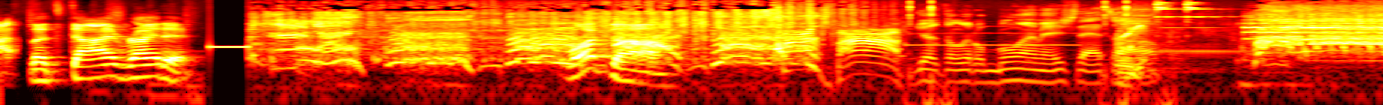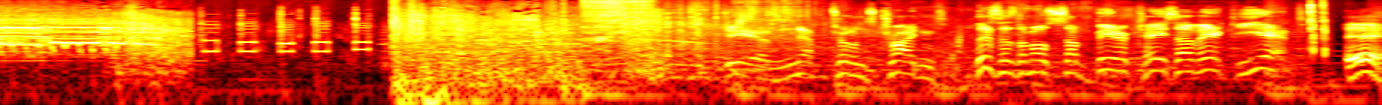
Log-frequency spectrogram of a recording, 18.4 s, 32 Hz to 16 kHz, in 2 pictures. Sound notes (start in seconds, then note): 1.7 SpongeBob groaning; 8.3 Squidward screaming; 10.3 phone dialing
